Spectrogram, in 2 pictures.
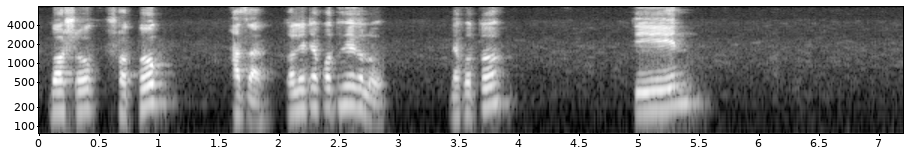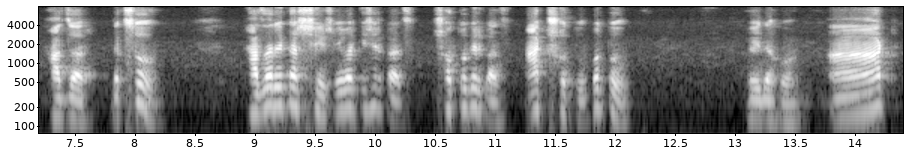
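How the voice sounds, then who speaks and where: Guy teaching kids place value, slightly high voice, keeps asking n answering his own questions. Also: fairly bright tone. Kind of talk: classroom math lesson.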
